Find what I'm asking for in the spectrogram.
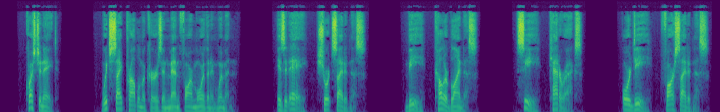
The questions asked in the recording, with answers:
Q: Which sight problem occurs in men far more than in women?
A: The answer is B. Color blindness.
